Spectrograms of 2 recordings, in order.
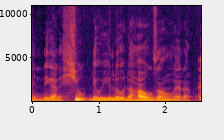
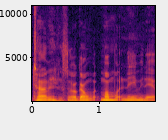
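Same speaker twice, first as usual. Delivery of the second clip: plain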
